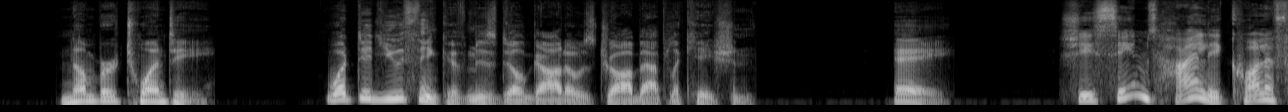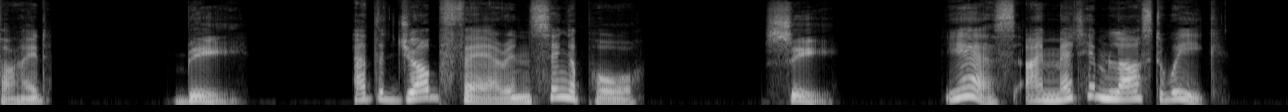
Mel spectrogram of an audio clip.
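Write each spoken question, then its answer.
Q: What did you think of Ms. Delgado's job application?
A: A: She seems highly qualified.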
